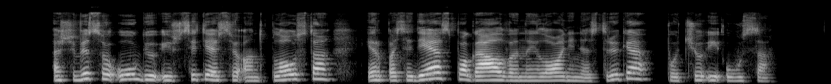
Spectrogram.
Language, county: Lithuanian, Vilnius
